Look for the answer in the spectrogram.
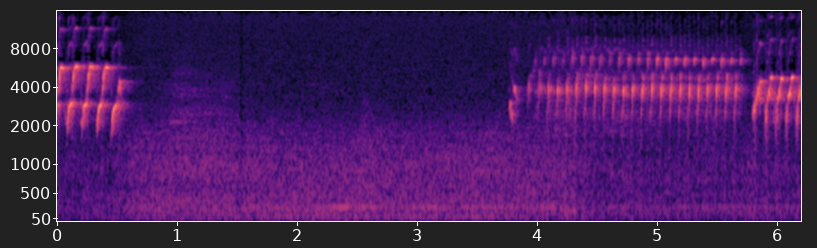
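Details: A crested Spanish Timbrado canary from 2020 breeding, held in a flock, sings a training song. A brief high trill is followed by about three seconds of quiet, then a dense, metallic trill rises and ends abruptly before the next phrase starts.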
